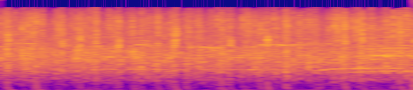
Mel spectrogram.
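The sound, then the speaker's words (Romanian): Studio audience applause at a Romanian television entertainment show: dense, continuous clapping that stays loud and even from start to finish. “Aplauze, vă rog, aplauze!”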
